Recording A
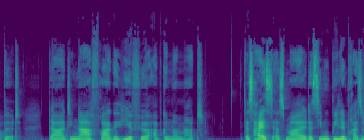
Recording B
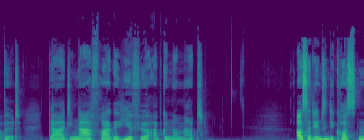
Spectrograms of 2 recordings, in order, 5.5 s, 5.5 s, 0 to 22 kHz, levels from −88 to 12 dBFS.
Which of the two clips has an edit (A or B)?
A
